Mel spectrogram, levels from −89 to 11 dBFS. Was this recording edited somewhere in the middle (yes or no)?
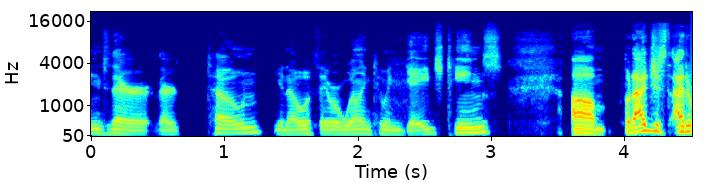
no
